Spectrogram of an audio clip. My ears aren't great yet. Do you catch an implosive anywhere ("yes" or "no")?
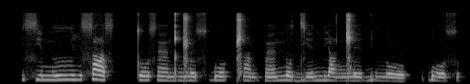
yes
